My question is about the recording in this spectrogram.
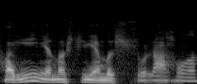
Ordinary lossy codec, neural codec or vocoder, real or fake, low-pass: none; codec, 16 kHz, 1 kbps, FunCodec, trained on Chinese and English, 50 frames a second; fake; none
